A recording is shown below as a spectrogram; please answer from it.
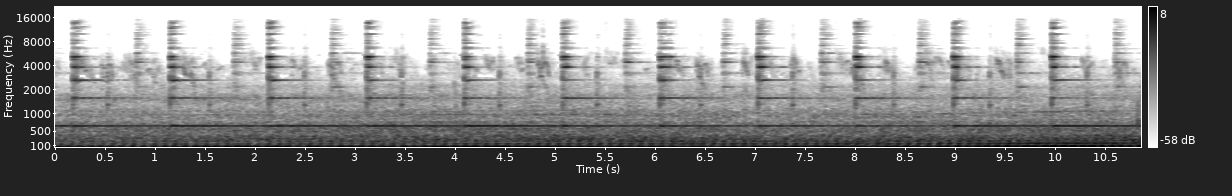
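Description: Korail 7500-class diesel-electric locomotive pulling a passenger train, its engine a steady low rumble that grows slightly louder as it approaches. A sharp high ringing repeats about every half second over the rumble.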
